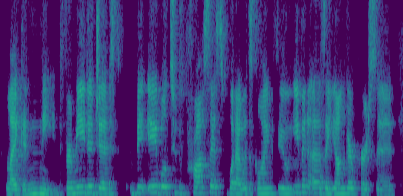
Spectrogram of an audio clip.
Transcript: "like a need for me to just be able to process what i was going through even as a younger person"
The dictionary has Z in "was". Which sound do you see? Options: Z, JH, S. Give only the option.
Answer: Z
